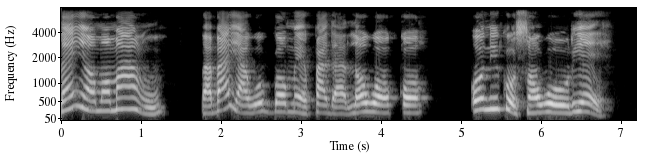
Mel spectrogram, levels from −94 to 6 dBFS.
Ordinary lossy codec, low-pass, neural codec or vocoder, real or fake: none; 7.2 kHz; none; real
